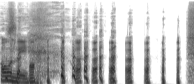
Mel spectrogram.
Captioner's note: laughing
